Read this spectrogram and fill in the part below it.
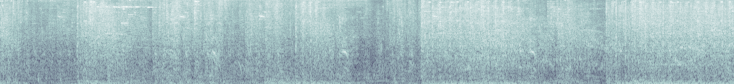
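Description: Rifles fire in rapid, loud bursts.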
